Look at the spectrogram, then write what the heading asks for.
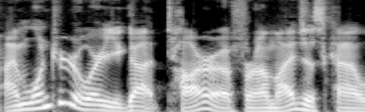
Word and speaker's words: Tarah: And I just realized I haven't seen your name wrong the entire time. It's actually Tara.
